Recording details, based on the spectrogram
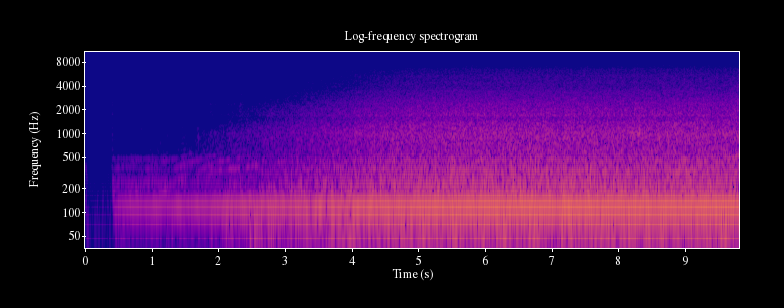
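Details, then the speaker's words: Galaxy 6708 fan, first run after hot-gluing the grilles to stop rattling; hum rises smoothly to a steady whoosh, no rattle, only motor noise; shaft needs thrust washers, rear bearing keeps going dry of oil, spin-down a little choppy; normal running. "no more noise this is the motor making noise"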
